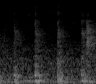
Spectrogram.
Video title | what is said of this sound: Green and Gold | that's when you tap it, sound hollow as, and that's all you need.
